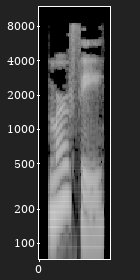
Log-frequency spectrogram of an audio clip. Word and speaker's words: MRFEE: Winter Winds Robotics, a Longmont startup company, product MRFEE, pronounced Murphy, was accepted into NASA's Small Business Innovation Research, SBIR, Phase 1 program for the 2022 fiscal year.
